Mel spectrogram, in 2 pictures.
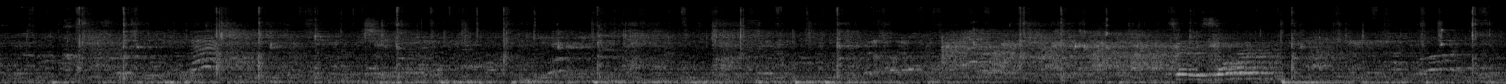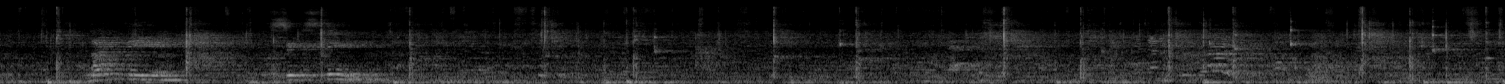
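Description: Badminton rally: the shuttlecock is struck back and forth by rackets, giving sharp hits every second or so, in a large echoing hall.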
